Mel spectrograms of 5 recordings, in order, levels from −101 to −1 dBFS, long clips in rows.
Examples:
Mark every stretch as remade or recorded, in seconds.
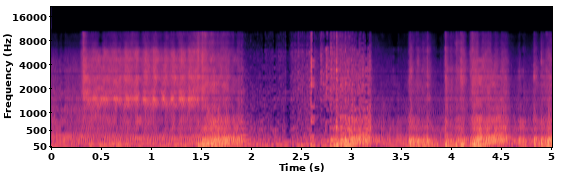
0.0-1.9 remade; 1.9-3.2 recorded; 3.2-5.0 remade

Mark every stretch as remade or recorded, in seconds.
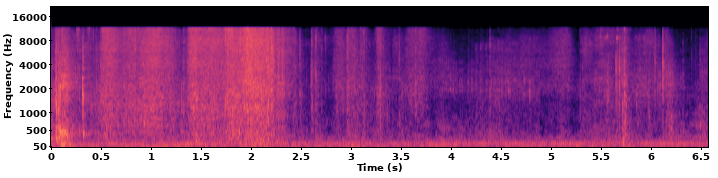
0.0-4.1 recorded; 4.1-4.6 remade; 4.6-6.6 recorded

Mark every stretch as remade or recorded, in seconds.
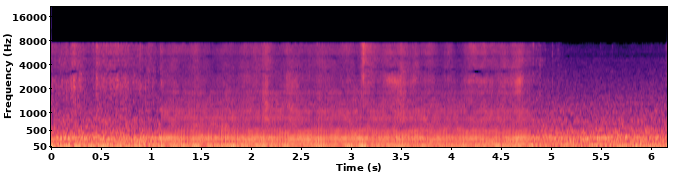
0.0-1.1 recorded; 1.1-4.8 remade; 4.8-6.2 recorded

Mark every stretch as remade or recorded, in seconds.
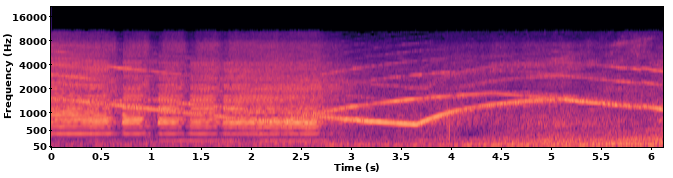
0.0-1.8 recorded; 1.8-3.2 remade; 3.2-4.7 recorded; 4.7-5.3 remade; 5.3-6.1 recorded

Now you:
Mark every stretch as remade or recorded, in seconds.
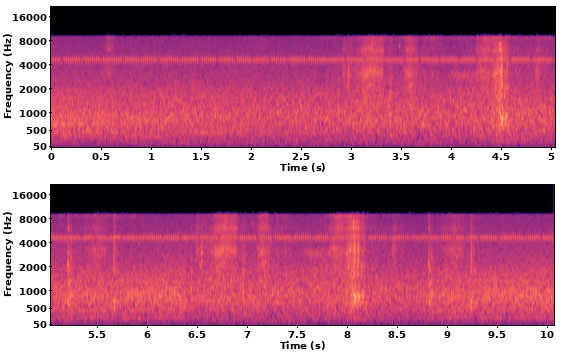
0.0-2.7 recorded; 2.7-5.9 remade; 5.9-10.1 recorded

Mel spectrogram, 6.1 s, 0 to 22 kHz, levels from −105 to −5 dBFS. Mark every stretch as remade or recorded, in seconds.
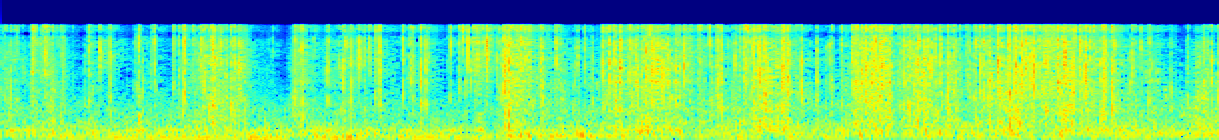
0.0-1.2 recorded; 1.2-1.8 remade; 1.8-6.1 recorded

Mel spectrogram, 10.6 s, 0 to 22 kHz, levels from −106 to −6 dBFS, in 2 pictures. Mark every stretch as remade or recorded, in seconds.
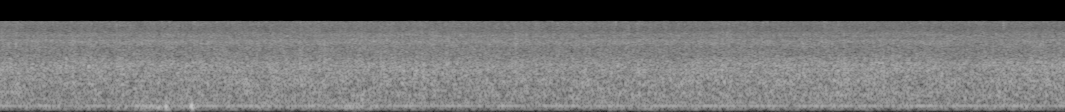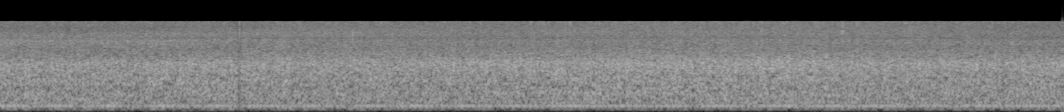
0.0-9.3 recorded; 9.3-10.2 remade; 10.2-10.6 recorded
